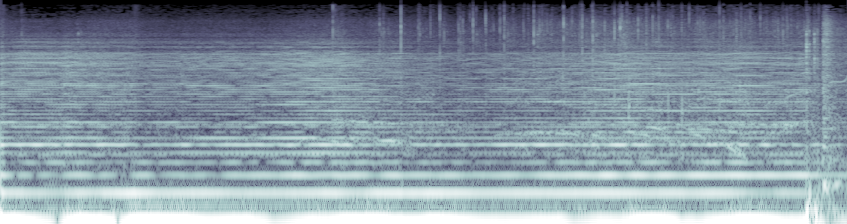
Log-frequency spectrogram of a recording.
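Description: Doom metal band playing live: distorted guitars holding long, sustained low chords with a heavy bass drone.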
